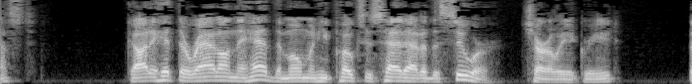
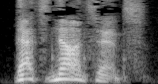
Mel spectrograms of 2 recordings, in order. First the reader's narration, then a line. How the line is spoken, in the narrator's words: Winston said angrily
